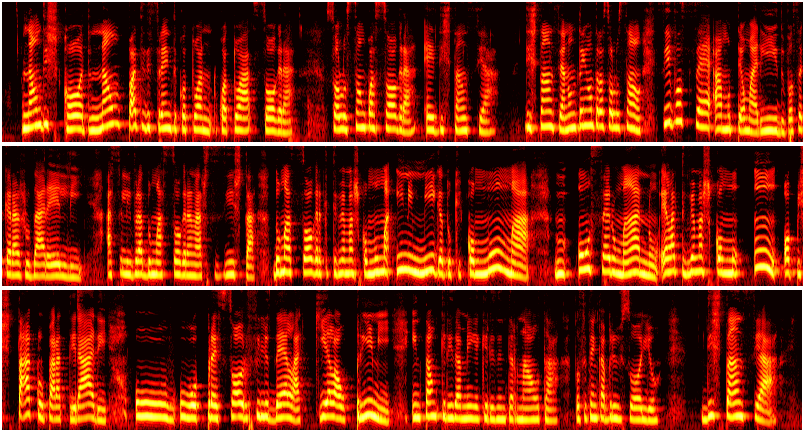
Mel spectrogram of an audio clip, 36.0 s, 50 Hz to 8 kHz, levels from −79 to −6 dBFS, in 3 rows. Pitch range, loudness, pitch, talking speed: 220-260 Hz, -22 LUFS, 235 Hz, 145 wpm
